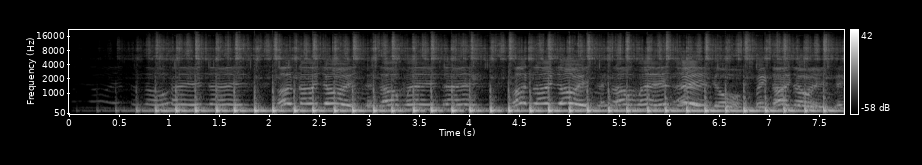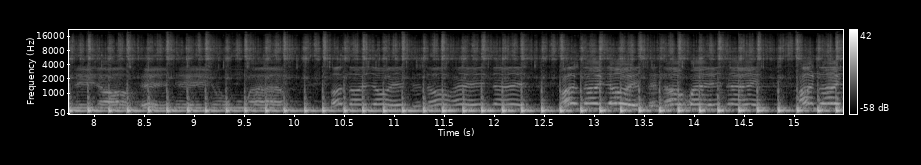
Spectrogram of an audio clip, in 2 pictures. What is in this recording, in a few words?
Peyote Song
